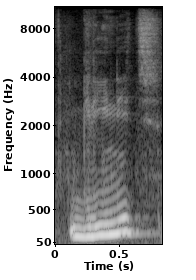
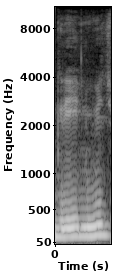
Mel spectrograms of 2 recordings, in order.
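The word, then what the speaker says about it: Greenwich: सभी देशों ने निश्चय किया कि ग्रीनविच, देखिए ग्रीनिच हमारा इसमें एनसीईआरटी में वर्ड ग्रीनिच दिया हुआ है, हम ग्रीनविच भी बोलते हैं। जहाँ ब्रिटिश, वैसे तो साइलेंट रहता है डब्लू हमारा, तो ग्रीनिच ही बोलते हैं, लेकिन जो भी आप बोलिए।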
